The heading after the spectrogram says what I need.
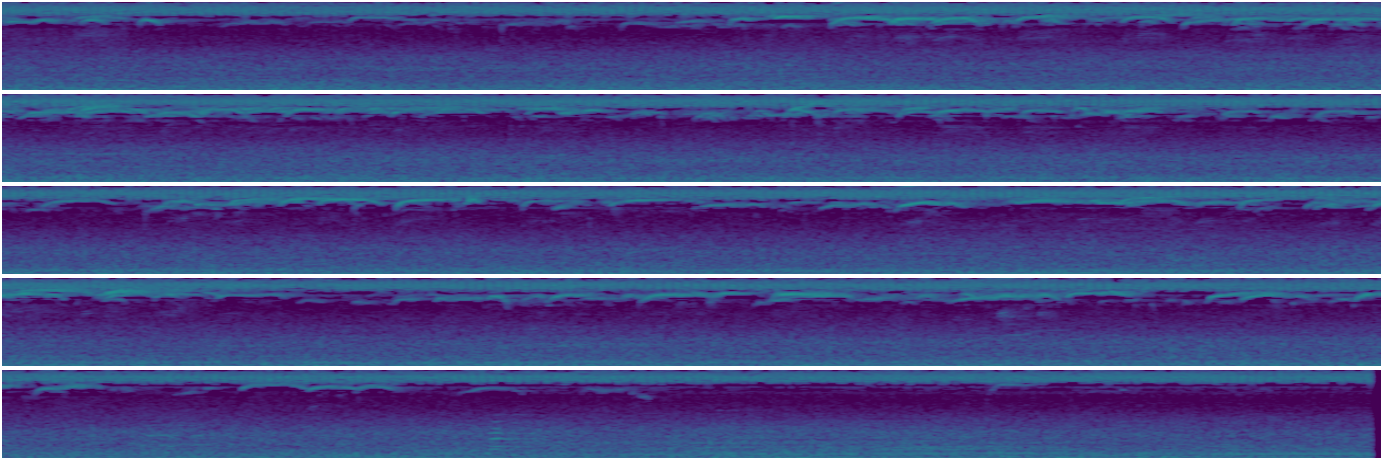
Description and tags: Town Swallows Hunting Insects
City swallows hunting insecs for food.
Sample was taken using Rode Stereo VideoMic PRO.
food, insects, swallow, swallows, town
